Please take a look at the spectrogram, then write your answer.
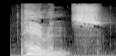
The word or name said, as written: parents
